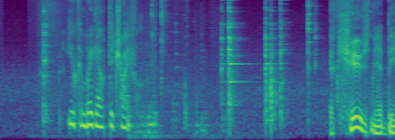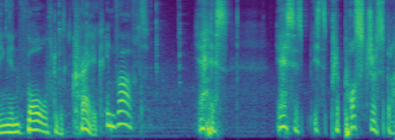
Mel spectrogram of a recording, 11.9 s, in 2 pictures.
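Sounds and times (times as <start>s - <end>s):
speech: 1.0s - 2.5s, 5.0s - 8.2s, 8.9s - 9.4s, 10.1s - 11.8s
dishes and cutlery clinking as they are cleared away: 2.0s - 8.8s.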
